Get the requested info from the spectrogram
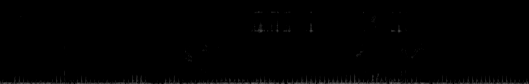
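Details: Indoors with a shelter cat in Japan, a low purring rumble continues steadily while whispered words and soft tapping sounds break in over the top.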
